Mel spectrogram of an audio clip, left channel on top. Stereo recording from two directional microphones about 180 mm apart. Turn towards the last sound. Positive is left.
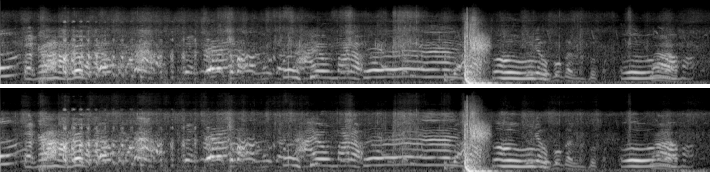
turn(degrees=-20)  # may be behind; listen again after turning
